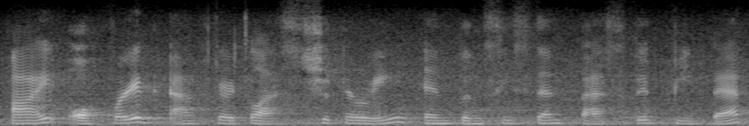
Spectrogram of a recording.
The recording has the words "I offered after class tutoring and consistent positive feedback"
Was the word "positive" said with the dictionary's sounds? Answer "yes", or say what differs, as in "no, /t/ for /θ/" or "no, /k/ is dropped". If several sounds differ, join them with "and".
no, /s/ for /z/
